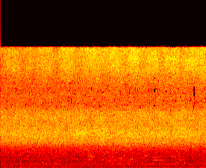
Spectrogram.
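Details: A steady, high, hissing drone from cicadas on a school playground in the height of summer, unvarying across the whole stretch, with a low rumble and faint murmurs underneath.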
